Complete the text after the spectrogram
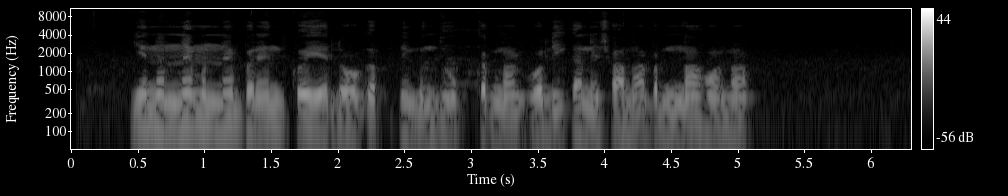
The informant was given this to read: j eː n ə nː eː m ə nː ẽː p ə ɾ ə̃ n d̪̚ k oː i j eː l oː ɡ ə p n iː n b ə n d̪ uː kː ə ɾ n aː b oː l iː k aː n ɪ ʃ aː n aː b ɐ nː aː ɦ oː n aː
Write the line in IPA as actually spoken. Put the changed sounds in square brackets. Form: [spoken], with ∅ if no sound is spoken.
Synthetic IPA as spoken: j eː n ə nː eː m ə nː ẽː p ə ɾ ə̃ n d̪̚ k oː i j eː l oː ɡ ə p n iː [∅] b ə n d̪ uː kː ə ɾ n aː [ɡ] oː l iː k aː n ɪ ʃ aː n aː b [ə] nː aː ɦ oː n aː

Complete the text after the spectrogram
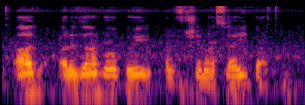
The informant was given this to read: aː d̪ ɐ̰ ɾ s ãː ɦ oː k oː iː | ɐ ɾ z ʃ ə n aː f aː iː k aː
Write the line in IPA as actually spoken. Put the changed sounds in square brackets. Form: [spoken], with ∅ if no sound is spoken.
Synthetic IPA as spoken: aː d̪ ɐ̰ ɾ [z] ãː ɦ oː k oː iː | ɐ ɾ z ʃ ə n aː [s] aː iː k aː

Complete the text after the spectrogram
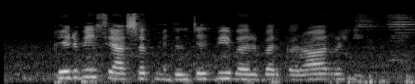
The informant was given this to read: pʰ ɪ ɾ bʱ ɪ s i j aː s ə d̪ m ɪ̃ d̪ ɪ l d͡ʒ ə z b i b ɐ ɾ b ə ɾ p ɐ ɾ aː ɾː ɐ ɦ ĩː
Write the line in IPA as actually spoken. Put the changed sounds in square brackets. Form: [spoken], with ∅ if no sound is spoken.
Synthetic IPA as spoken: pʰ ɪ ɾ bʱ [i] s i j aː s ə [t̪] m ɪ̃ d̪ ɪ l d͡ʒ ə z b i b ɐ ɾ b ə ɾ [k] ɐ ɾ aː ɾː ɐ ɦ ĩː

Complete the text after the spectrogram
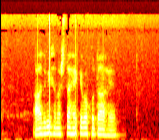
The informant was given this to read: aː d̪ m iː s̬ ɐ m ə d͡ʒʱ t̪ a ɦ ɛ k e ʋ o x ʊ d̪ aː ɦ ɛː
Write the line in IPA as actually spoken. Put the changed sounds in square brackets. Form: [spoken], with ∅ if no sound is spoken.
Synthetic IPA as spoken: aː d̪ m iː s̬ ɐ m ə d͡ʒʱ t̪ a ɦ ɛ k e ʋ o x ʊ d̪ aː ɦ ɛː

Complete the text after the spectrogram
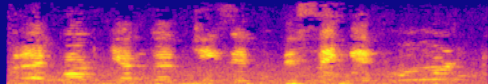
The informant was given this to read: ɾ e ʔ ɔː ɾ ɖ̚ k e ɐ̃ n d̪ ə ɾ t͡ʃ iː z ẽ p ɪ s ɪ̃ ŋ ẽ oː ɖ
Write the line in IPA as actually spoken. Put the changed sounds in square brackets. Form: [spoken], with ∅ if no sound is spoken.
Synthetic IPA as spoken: ɾ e [k] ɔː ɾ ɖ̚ k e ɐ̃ n d̪ ə ɾ t͡ʃ iː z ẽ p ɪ s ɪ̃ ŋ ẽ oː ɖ

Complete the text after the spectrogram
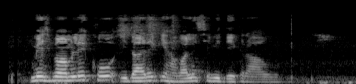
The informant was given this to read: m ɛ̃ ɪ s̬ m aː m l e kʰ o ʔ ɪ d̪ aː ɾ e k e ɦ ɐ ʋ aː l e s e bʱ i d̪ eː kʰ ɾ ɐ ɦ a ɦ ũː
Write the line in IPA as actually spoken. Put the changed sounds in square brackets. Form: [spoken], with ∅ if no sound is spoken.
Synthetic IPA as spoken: m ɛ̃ ɪ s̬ m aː m l e [k] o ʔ ɪ d̪ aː ɾ e k e ɦ ɐ ʋ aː l e s e bʱ i d̪ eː kʰ ɾ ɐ ɦ a ɦ ũː

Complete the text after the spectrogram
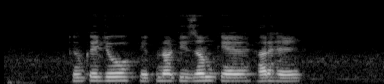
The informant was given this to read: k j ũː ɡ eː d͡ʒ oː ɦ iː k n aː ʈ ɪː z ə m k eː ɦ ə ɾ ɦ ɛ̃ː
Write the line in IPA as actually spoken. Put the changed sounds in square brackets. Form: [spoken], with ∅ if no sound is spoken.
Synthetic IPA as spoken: k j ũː [k] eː d͡ʒ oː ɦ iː [p] n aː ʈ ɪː z ə m k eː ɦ ə ɾ ɦ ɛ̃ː

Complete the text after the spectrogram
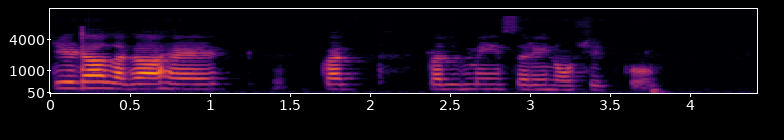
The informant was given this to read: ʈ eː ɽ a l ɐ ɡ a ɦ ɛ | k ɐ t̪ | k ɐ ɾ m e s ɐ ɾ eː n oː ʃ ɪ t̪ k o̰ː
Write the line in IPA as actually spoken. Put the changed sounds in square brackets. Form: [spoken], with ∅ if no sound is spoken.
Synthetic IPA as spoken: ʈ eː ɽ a l ɐ ɡ a ɦ ɛ | k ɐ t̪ | k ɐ [l] m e s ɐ ɾ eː n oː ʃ ɪ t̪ k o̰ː

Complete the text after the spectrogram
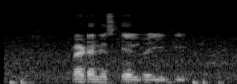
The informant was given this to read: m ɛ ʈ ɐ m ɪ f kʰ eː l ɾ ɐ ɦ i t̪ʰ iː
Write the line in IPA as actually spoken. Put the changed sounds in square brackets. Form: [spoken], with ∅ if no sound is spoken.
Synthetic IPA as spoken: m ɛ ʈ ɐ [n] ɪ [s] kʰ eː l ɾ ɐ ɦ i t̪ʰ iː

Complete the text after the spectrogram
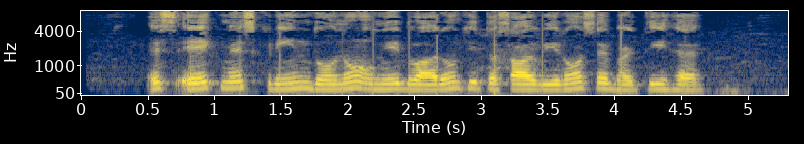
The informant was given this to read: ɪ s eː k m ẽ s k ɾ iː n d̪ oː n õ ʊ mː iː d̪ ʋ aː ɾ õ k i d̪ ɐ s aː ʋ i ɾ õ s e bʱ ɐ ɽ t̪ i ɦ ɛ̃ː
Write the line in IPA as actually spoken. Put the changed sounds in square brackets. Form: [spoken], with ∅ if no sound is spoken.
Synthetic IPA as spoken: ɪ s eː k m ẽ s k ɾ iː n d̪ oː n õ ʊ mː iː d̪ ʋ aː ɾ õ k i [t̪] ɐ s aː ʋ [iː] ɾ õ s e bʱ ɐ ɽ t̪ i ɦ [ɛː]

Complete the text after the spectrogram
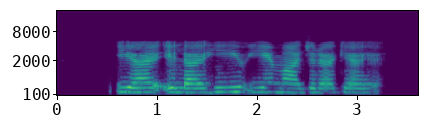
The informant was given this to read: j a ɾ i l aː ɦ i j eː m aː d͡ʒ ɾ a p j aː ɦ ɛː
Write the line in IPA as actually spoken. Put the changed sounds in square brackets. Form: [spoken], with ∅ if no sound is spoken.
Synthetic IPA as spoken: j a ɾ [ɪ] l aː ɦ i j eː m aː d͡ʒ ɾ a [k] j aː ɦ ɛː

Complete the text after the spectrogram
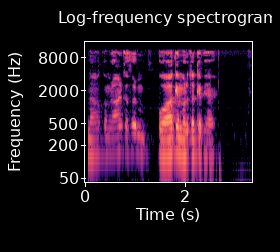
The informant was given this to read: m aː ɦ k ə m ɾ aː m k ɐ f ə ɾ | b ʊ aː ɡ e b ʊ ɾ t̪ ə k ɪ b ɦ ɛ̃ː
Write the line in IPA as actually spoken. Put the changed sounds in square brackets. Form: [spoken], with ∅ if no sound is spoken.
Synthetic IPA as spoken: [n] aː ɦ k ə m ɾ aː [n] k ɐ f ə ɾ | b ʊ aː [k] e [m] ʊ ɾ t̪ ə k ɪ b ɦ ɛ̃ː

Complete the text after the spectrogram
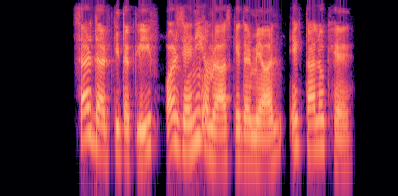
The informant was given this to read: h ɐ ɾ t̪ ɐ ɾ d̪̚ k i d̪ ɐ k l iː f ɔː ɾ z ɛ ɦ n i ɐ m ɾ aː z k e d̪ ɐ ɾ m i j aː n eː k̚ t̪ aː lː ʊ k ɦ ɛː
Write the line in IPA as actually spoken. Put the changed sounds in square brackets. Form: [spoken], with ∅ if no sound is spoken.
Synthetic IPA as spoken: [s] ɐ ɾ [d̪] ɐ ɾ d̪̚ k i [t̪] ɐ k l iː f ɔː ɾ z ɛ ɦ n i ɐ m ɾ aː z k e d̪ ɐ ɾ m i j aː n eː k̚ t̪ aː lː ʊ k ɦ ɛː

